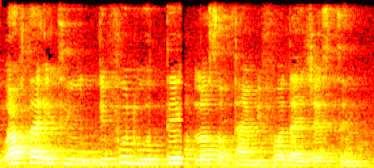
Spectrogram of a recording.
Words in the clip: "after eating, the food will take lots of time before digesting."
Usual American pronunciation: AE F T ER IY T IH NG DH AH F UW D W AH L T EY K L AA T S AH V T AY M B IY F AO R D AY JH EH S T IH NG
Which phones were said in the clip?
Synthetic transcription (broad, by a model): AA F T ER IY T IH NG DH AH F UW D W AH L T EY K L AA T S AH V T AY M B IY F AO D AY JH EH S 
